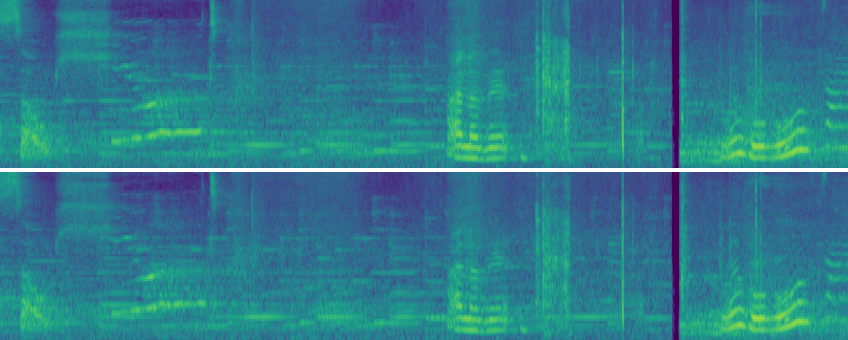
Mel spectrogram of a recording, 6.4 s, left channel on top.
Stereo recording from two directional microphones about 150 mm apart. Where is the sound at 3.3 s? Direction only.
15° left (ahead or behind).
